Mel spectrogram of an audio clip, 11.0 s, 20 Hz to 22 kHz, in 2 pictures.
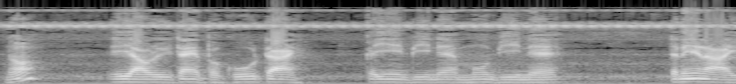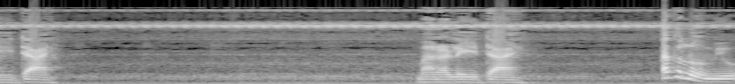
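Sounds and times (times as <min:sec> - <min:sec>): man speaking: 0:00.0 - 0:04.3, 0:05.0 - 0:06.0, 0:08.6 - 0:09.6, 0:10.5 - 0:11.0.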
